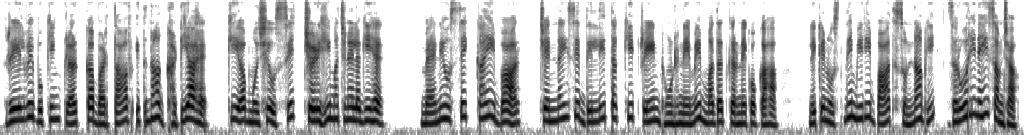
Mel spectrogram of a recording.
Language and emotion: Hindi, disgusted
